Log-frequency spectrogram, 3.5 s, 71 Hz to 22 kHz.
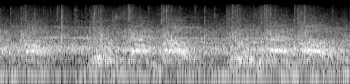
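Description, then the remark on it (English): A large crowd in the Olympic Stadium roars and cheers continuously on the night of Usain Bolt's 100 metre gold medal win, a loud, dense wash of voices that swells and dips in waves, with whistles and shouts poking through the din. “And to get a feel for what it was like, what it smelt like, what it sounded like to be in the arena, we put this together Usain Bolt's 100 metre gold medal winning night.”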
